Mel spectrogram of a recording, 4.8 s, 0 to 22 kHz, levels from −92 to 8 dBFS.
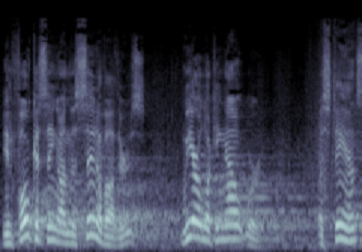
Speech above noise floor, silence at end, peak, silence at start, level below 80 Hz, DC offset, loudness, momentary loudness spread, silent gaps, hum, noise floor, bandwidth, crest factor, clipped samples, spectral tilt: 20 dB; 0 s; -2 dBFS; 0 s; -64 dBFS; under 0.1%; -20 LUFS; 20 LU; none; none; -39 dBFS; 14 kHz; 18 dB; under 0.1%; -5.5 dB/octave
